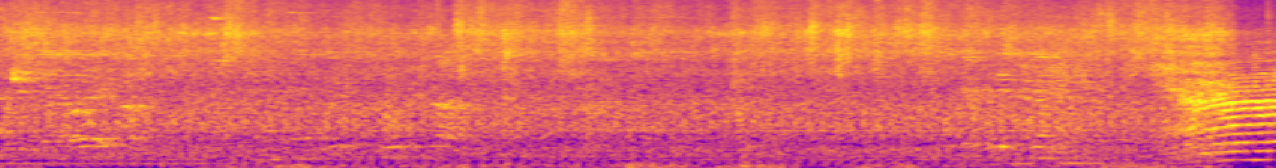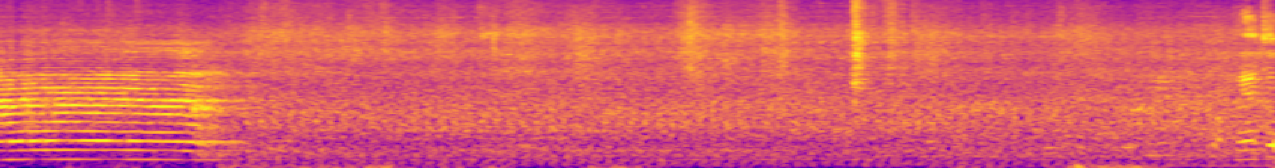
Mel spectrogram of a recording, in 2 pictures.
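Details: Dairy cow on a farm at Village Bajaj, Jalandhar district, Punjab, giving one long, full, drawn-out moo lasting about two seconds, over a constant mechanical rumble and hum.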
